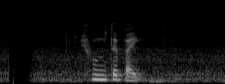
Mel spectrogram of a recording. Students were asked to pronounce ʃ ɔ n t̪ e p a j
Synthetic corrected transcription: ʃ u n t̪ e p a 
